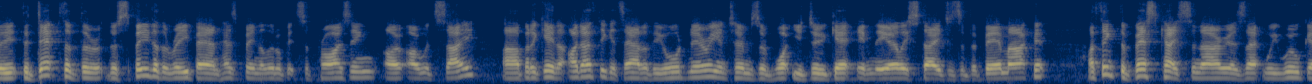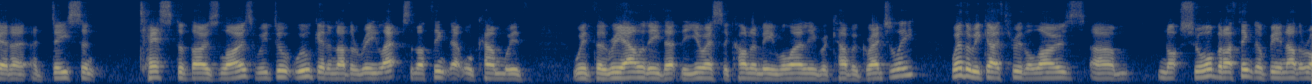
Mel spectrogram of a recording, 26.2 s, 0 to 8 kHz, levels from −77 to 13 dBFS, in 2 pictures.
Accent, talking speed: Australian, 230 wpm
